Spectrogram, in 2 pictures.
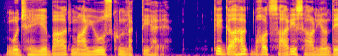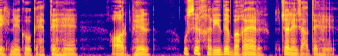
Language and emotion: Urdu, sad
